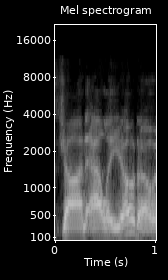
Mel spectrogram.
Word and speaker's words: John Alioto: Next up is John Alioto.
